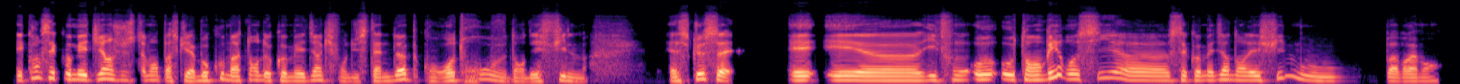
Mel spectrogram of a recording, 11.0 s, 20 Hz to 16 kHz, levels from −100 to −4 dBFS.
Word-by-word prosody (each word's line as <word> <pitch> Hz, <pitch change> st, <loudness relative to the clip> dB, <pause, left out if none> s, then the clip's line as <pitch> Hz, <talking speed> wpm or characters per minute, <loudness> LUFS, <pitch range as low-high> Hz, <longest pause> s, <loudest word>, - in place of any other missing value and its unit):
Et -, -, -3 dB
quand 230 Hz, -, -4 dB
ces 220 Hz, -1 st, 0 dB
comédiens, 175 Hz, +1 st, +3 dB
justement, 155 Hz, -1 st, -6 dB
parce 130 Hz, -4 st, -4 dB
qu'il -, -, -3 dB
y -, -, +5 dB
a -, -, +2 dB
beaucoup 140 Hz, +8 st, -2 dB
maintenant 145 Hz, +3 st, -1 dB
de 130 Hz, -, +1 dB
comédiens 130 Hz, +4 st, -1 dB
qui -, -, -8 dB
font 120 Hz, -, -11 dB
du 115 Hz, -, -10 dB
stand-up, 130 Hz, +10 st, +2 dB
qu'on 125 Hz, -, -11 dB
retrouve 135 Hz, +3 st, -3 dB
dans 115 Hz, 0 st, -7 dB
des 115 Hz, +1 st, -2 dB
films, 115 Hz, -2 st, -5 dB, 0.6 s
est-ce 125 Hz, +1 st, -2 dB
que 190 Hz, -, +5 dB
c'est 450 Hz, -, +4 dB, 0.4 s
et 145 Hz, 0 st, +4 dB
et 150 Hz, -1 st, +5 dB
heu, 140 Hz, -1 st, +4 dB
ils 150 Hz, 0 st, -2 dB
font 160 Hz, +2 st, -5 dB
au 175 Hz, +1 st, +4 dB
autant 165 Hz, -2 st, +3 dB
rire 165 Hz, -, +3 dB
aussi, 205 Hz, +5 st, -2 dB
heu, 150 Hz, -7 st, 0 dB
ces 150 Hz, +3 st, -4 dB
comédiens 150 Hz, +3 st, -1 dB
dans 155 Hz, -2 st, -2 dB
les 145 Hz, 0 st, +3 dB
films 220 Hz, -, -7 dB
ou 125 Hz, -5 st, -6 dB, 0.3 s
pas 125 Hz, -2 st, 0 dB
vraiment? 120 Hz, +1 st, -4 dB
145 Hz, 235 wpm, -24 LUFS, 130-165 Hz, 0.6 s, y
